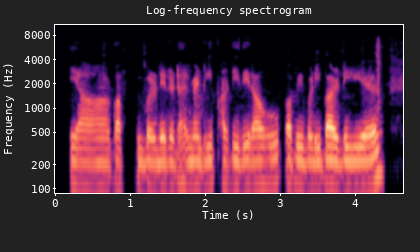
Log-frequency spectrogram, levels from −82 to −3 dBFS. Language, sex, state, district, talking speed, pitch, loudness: Hindi, male, Uttar Pradesh, Etah, 170 wpm, 110 Hz, -19 LUFS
